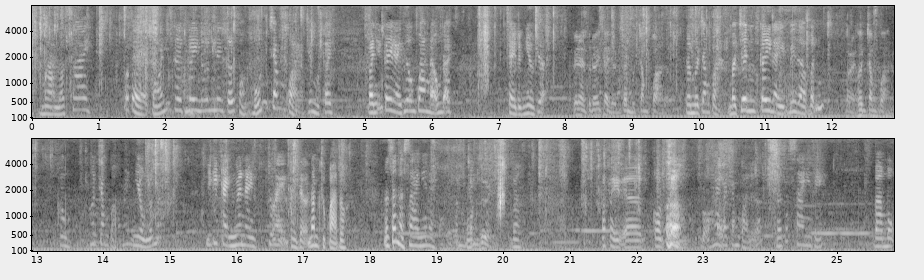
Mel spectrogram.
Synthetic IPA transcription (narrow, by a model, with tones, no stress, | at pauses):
maː˨˩nɔ˨˦saː˧jkɔ˨˦t̪ʰe˧˩kɔ˨˦ɲɨ̰˧˥ŋkə˧jkə˧jnɨ̰˧˥le˧nt̪əː˨˦jxwaː˧˩ŋɓo˨˦nt͡ɕa˧mkwaː˧˩t͡ɕe˧nmo˨˩t̚kə˧jvaː˨˩ɲɨ̰˧˥ŋkə˧jna˨˩jt̪ʰɨ˧ʔə˧wŋ͡mkwaː˧ŋnaː˨˩ʔə˧wŋ͡mɗa̰ː˧˥ | t͡ɕa˧˩jɗɨ˨˩ək̚ɲi˨˩əwt͡ɕɨ̰˧˦˧kə˧jna˨˩t̪o˧jnɔ˨˦jt͡ɕa˧˩jɗɨ˨˩zə˨˩nmo˨˩t̚t͡ɕa˧mkwaː˧˩˨zə˨˩nm˨˩t̚t͡ɕa˧mkwaː˧˩maː˨˩t͡ɕe˧nkə˧jna˨˩jɓə˧jzəː˨˩və̰˧˥n˧˩˨ | həː˧nt͡ɕa˧mkwaː˧˩xə˧wŋ͡mhəː˧nt͡ɕa˧mkwaː˧˩ə˧ə˧˦˥ɲi˨˩əwlaː˨˦mʔaː˧ | ɲɨ̰˧˥kaː˨˦jka˨˩jŋ̟ŋwi˧ənːa˨˩jt͡ɕʊ˨˦na˨˧˨t̪ʰəː˧˩t̪ʰə̰˧˨na˧mt͡ɕu˨˩kwaː˧˩o˧˩jnɔ˨˦zə˦˥t̚laː˨˩saː˧ɲɨ˧t̪ʰe˨˦na˨˩jə˨˩m˨t͡ɕa˧mzɨ˨˩əjvaː˨˩ŋŋ͡m | ɗɔ˨˦faː˧˩jʔəː˨˩kɔ˨˩n˨˩ | ɗo̰˧˨ɦaː˧jɓaː˧t͡ɕa˧mkwaː˧˩lɨ̰˧˥ə | nɔ˨˦zə˦˥t̚saː˧ɲɨ˧t̪ʰe˨˦ | vaː˨˩mo̰˨˧˩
